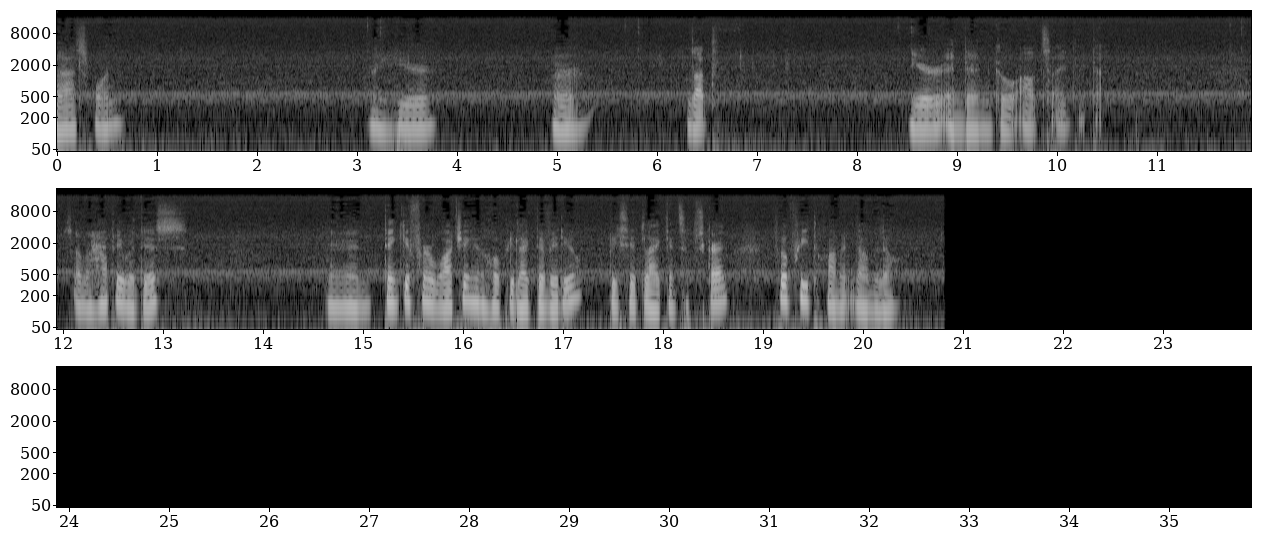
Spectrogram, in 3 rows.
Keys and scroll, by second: 0.8 w, 4.2 w, 6.0 s, 6.2 s, 7.0 s.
